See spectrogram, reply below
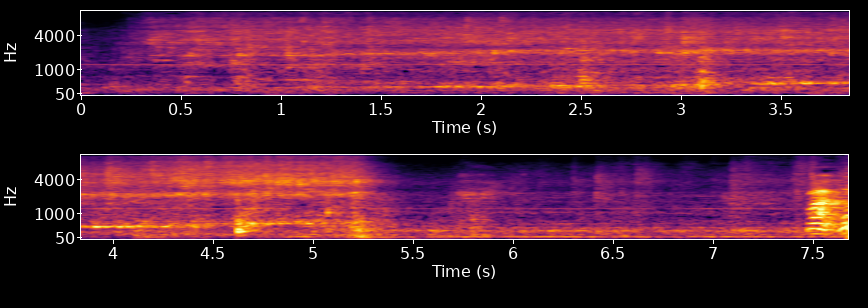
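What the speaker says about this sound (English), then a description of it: "we'll go near the sink, so we'll fill it with a jug of water" Water runs from a kitchen sink tap into a jug, a continuous splashing flow that builds and then stops abruptly, followed by quieter trickles and a clunk, with someone talking faintly.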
